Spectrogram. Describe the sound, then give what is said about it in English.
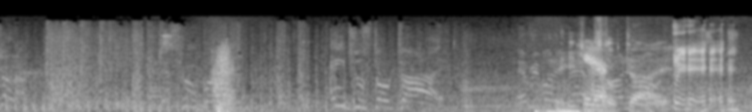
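Rapid bursts of film-style gunfire crackle through a busy, loud scene, with shouted voices over the shots and a heavier thumping burst near the end. “I can't hear you over the bullets.”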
